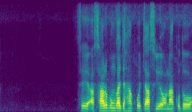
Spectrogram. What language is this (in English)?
Santali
